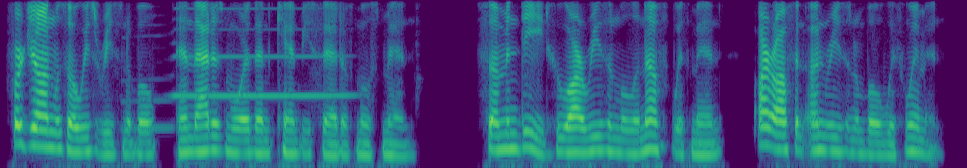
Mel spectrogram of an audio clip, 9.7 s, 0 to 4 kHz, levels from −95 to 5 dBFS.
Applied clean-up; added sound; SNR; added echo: none; Wind instrument, woodwind instrument; 16 dB; none.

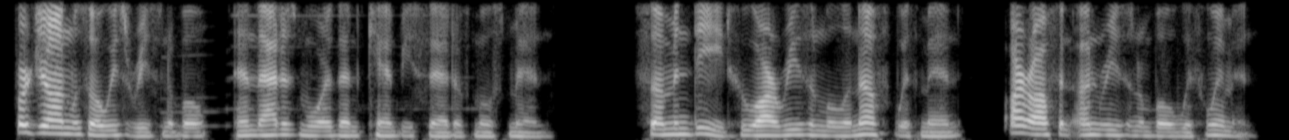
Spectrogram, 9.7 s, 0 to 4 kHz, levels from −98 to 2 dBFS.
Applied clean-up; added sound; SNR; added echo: neural mask model DeepFilterNet 3.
